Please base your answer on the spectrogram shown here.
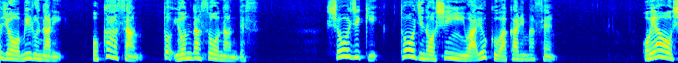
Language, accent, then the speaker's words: Japanese; Iran; now in Japan; 私はイラン出身であることに間違いはありません。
